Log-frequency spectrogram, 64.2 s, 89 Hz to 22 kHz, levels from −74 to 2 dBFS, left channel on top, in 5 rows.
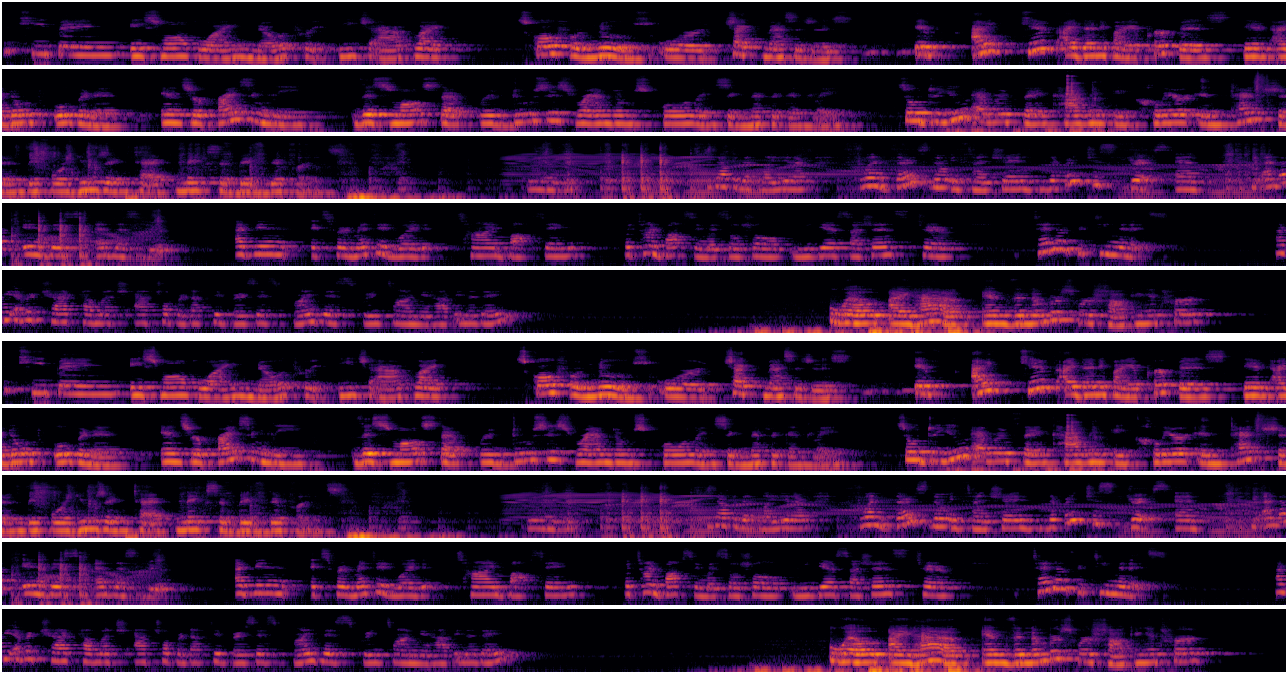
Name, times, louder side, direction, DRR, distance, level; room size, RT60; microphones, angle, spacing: voice 1, 0.0-4.4 5.1-9.4 9.7-14.0 14.4-15.9 16.3-21.3 21.8-29.3 59.4-63.3, right 1 dB, 65° right, 0 dB, 1.8 m, -31 dB
Writing, 23.5-24.0 24.7-40.1, left 1 dB, 20° left, 1.5 m, -44 dB
sound 1, 30.6-40.1, right 1 dB, 35° right, 2.5 m, -48 dB
voice 2, 30.9-31.4 32.7-34.0 34.2-37.7 38.2-40.1 40.8-42.8 43.1-44.3 44.7-48.0 48.8-49.9 51.2-56.4, right 1 dB, 80° right, -4 dB, 1.2 m, -35 dB
9.0 x 4.9 x 2.4 m, 0.66 s
head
